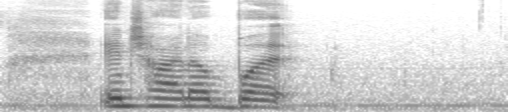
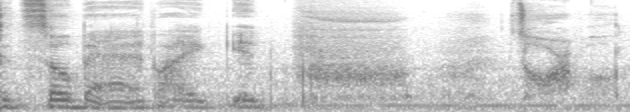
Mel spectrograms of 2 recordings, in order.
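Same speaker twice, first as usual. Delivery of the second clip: hushed whisper of disgust; 3 semitones lower, 14 dB quieter than usual. Real, not acted. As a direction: drop to a whisper, repulsed. Disgust at the smelly alleyway.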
